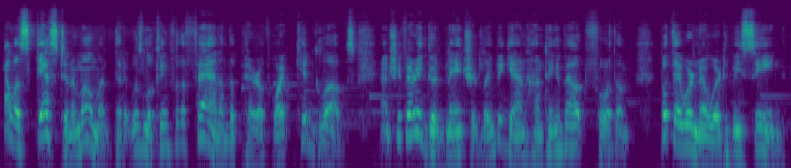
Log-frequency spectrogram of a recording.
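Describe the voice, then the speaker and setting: Expressive male storybook narrator. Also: medium pitch, fast talker, hardly any pauses, soft background music. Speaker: audiobook narrator.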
